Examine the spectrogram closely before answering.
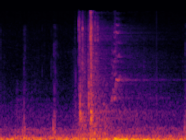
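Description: A metal door bar clanks as a door is pushed open.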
